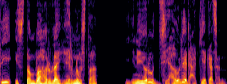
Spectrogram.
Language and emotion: Nepali, disgusted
